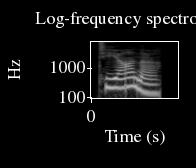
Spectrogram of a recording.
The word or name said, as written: tiana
